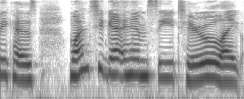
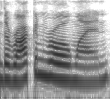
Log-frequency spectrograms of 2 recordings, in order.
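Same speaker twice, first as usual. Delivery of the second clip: ordinary talk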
